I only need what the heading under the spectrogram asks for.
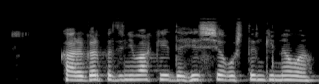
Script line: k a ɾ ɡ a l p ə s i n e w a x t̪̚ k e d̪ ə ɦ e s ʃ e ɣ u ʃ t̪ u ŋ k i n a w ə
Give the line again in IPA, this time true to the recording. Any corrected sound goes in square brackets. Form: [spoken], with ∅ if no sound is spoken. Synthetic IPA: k [ɑ] ɾ ɡ a [ɾ] p ə [z] i n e w a x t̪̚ k e d̪ ə ɦ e s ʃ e ɣ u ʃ t̪ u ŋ k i n a w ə

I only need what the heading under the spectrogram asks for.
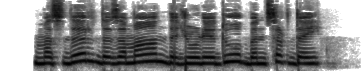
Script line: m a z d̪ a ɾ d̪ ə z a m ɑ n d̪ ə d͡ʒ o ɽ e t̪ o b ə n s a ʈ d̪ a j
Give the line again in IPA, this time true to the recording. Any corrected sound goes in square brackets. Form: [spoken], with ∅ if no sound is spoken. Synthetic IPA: m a [s] d̪ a ɾ d̪ ə z a m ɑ n d̪ ə d͡ʒ o ɽ e [d̪] o b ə n s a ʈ d̪ a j

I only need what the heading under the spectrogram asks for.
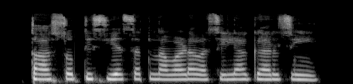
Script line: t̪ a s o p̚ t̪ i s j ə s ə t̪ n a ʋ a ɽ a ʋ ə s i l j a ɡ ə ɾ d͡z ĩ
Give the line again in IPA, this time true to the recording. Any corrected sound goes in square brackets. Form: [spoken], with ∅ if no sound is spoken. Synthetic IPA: t̪ a s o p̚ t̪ i s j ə s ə t̪ n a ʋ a ɽ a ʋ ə s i l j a ɡ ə ɾ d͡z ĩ

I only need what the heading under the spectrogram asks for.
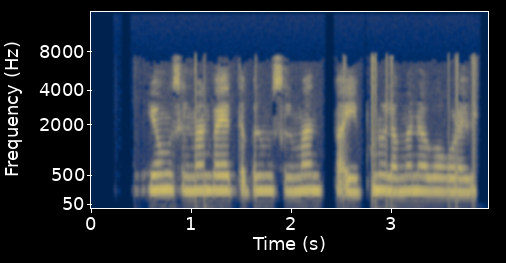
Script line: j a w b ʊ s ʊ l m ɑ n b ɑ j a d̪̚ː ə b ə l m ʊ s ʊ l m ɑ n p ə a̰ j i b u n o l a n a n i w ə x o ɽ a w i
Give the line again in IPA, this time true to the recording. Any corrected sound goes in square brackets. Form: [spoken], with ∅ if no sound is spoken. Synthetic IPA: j a w [m] ʊ s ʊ l m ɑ n b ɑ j a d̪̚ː ə b ə l m ʊ s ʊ l m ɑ n p ə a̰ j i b u n o l a [m] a n [a] w ə [ɣ] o ɽ a w i

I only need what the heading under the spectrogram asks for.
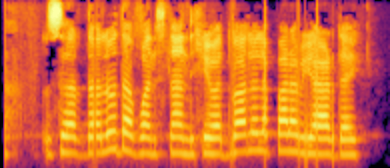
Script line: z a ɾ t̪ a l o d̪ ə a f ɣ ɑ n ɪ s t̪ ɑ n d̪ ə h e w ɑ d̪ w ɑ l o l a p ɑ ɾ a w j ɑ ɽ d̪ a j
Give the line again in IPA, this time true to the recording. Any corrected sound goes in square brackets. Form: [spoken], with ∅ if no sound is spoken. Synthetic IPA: z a ɾ [d̪] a l o d̪ ə a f ɣ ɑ n ɪ s t̪ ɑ n d̪ ə h e w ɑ d̪ w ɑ l o l a p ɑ ɾ a w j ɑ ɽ d̪ a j

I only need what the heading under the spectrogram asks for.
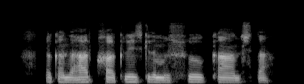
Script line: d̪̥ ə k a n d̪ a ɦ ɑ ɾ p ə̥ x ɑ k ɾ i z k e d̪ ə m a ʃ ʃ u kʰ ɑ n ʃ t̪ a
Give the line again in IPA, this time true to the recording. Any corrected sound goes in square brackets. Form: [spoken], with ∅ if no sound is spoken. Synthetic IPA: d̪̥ ə k a n d̪ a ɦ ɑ ɾ p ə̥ x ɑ k ɾ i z k e d̪ ə m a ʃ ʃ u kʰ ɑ n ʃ t̪ a

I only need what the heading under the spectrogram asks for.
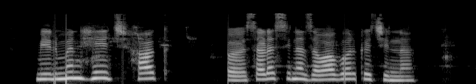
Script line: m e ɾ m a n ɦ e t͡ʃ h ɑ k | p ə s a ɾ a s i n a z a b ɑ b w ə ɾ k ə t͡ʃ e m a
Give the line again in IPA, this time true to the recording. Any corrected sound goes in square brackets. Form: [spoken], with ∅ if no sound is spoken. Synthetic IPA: m e ɾ m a n ɦ e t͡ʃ h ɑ k | p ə s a [ɽ] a s i n a z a [w] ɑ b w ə ɾ k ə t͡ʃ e [n] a

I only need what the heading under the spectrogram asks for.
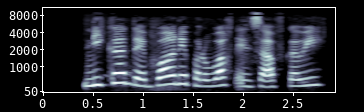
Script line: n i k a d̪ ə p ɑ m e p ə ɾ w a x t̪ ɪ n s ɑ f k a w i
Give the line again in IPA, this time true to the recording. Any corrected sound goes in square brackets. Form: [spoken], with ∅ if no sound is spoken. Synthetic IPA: n i k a d̪ ə [b] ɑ [n] e p ə ɾ w a x t̪ ɪ n s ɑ f k a w i

